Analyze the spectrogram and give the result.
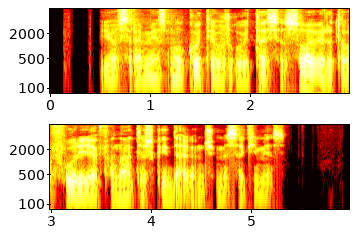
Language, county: Lithuanian, Vilnius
